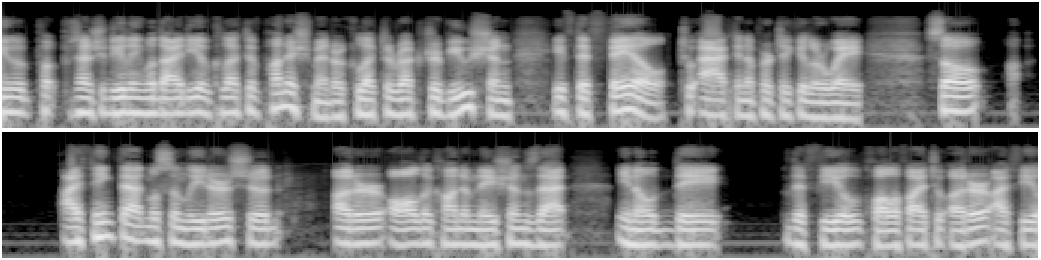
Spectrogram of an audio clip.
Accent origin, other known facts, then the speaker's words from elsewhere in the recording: United States; if we're talking about France, as an American, I don't agree with the kind of secular mandate that the French state imposes on everyone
